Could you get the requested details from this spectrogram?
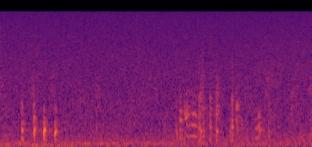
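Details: Yamato Gunkei chicken during its usual daily routine: four short, low clucks in quick succession, then a pause and a looser run of harsher, harmonic clucking notes, quiet against a soft background hum.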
